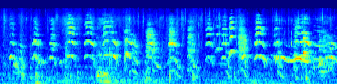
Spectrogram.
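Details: A Chihuahua at a pet shop in Nagoya gives rapid, high-pitched whines and yips that rise and fall in quick succession.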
